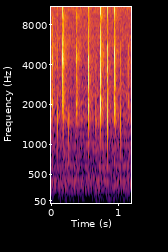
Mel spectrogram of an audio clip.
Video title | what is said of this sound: UNBOXING NEW Shield 9mm and M&P9 first LOOK and lube | you hear that it's got a ball in there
